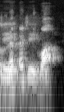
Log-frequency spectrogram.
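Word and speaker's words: repertoire: वैसे real spelling है REPETOIER। हाँ, एग्जैक्टली। रेपेट्वा बोला कैसे जाता है इसको प्रोनाउंस, तो रेपेट्वा, तो वो स्पेलिंग ली ताकि लोगों को बोलने में थोड़ी आसानी हो।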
